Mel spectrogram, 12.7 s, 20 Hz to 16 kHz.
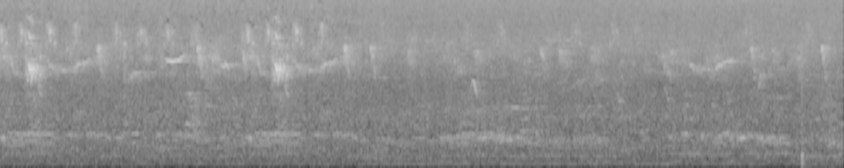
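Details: Late afternoon, 25 March 2021, an olive-backed sunbird calls near a house: sharp high chips stand out near the start and again around four seconds, between fainter thin whistles, with a constant noisy background and a click near the end.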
